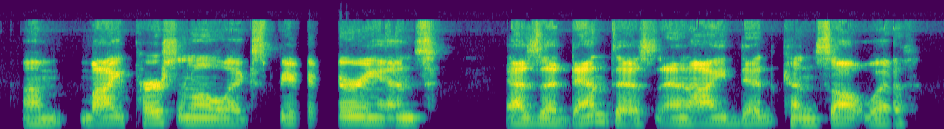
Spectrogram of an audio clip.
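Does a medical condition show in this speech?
Yes: primary lateral sclerosis, bulbar onset.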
